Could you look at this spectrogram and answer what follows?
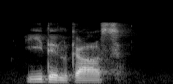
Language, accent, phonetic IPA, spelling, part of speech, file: German, Austria, [ˈeːdl̩ˌɡaːs], Edelgas, noun, De-at-Edelgas.ogg
- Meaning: noble gas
